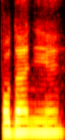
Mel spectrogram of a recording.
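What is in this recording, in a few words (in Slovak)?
"podanie", Slovak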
